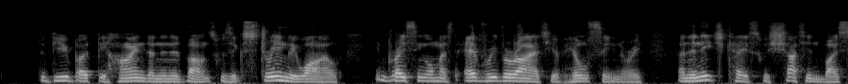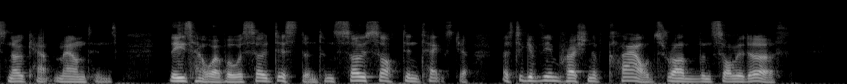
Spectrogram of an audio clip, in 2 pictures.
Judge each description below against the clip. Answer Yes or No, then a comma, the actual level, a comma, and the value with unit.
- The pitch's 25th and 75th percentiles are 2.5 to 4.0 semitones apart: No, average, 4.6 semitones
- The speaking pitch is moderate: Yes, medium, 145 Hz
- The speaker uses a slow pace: No, average, 175 wpm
